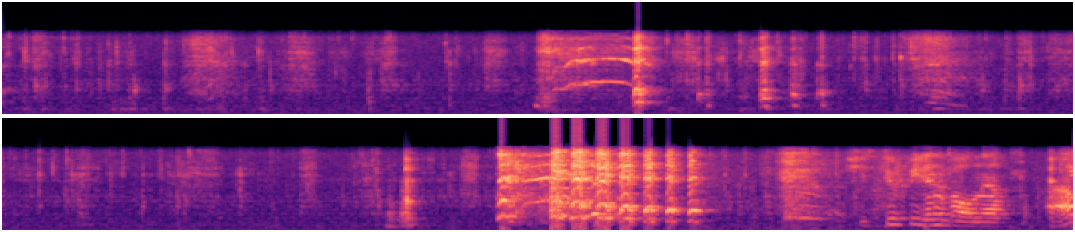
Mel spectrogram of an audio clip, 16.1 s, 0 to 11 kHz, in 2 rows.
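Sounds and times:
puppy chomping food: 0:00.0 - 0:04.0, 0:04.8 - 0:12.2
puppy sniffing and snorting: 0:00.0 - 0:04.0, 0:05.0 - 0:11.8.

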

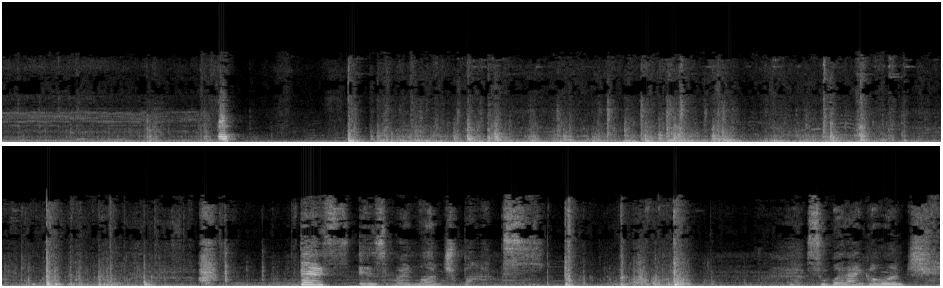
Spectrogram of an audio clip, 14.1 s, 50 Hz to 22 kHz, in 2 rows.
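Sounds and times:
suitcases knocking and rattling: 0:02.5 - 0:09.1.

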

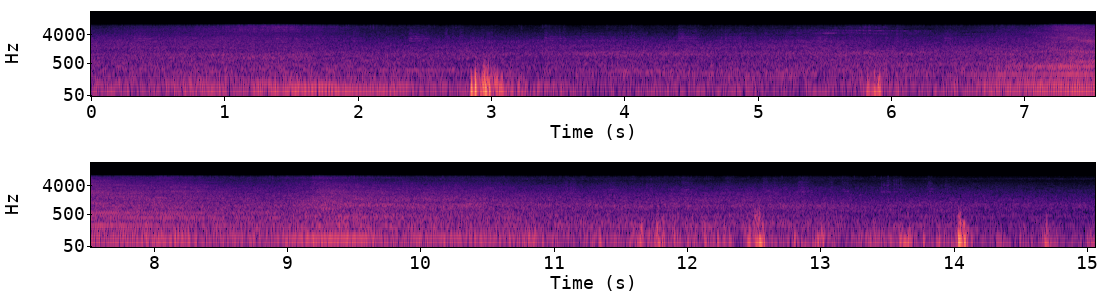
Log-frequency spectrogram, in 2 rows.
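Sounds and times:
road and wind noise: 0:00.0 - 0:15.0
vehicle passing: 0:06.5 - 0:11.8
motor scooter passing: 0:06.6 - 0:11.8.

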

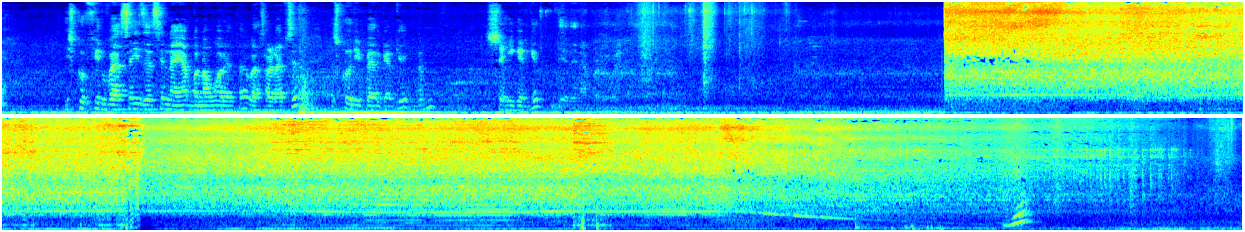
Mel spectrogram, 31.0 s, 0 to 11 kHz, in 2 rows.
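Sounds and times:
angle grinder cutting hose: 0:11.8 - 0:30.4
grinder spinning down: 0:11.8 - 0:30.4.

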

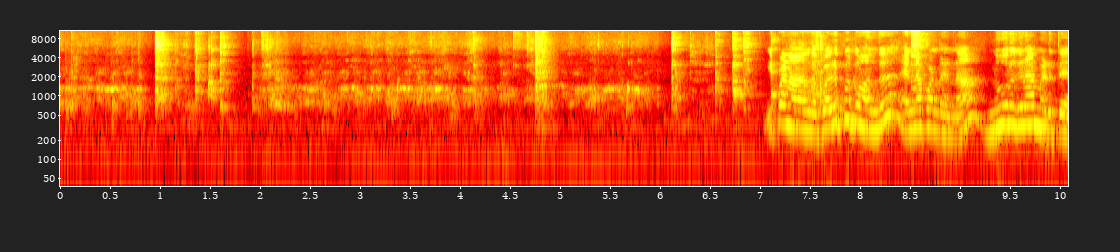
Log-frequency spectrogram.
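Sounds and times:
ladle clinking against pot: 0:05.7 - 0:07.7.

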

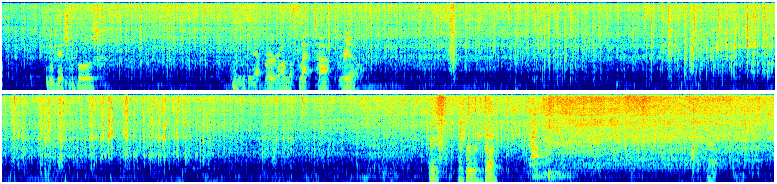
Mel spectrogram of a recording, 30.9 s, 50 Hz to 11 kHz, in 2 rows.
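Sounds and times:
burger patty sizzling on griddle: 0:00.0 - 0:30.9.

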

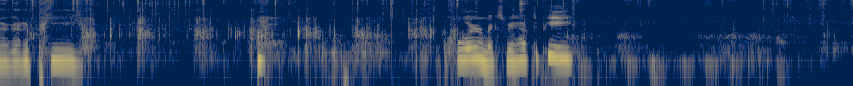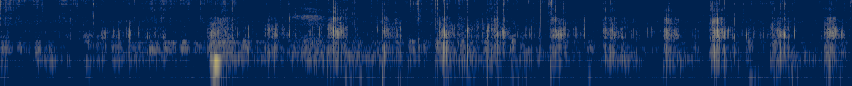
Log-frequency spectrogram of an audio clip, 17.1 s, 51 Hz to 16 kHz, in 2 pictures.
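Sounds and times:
footsteps crunching on gravel: 0:00.0 - 0:17.0.

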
